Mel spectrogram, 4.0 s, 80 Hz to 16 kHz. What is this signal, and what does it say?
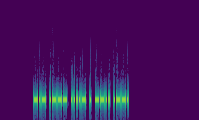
Morse code, heard as a keyed tone, about 46 wpm, 700 Hz. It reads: KJ4EZP
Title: USA Call Signs - 6 Characters - 45wpm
